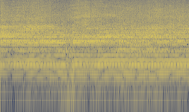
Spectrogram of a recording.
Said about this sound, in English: Yeah, we're going to lose sound a little bit because the train.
